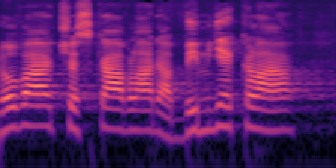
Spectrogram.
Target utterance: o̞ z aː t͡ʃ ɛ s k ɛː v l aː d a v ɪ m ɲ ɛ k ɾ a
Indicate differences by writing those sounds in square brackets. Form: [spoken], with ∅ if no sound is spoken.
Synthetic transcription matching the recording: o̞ [v] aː t͡ʃ ɛ s k [aː] v l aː d a v ɪ m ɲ ɛ k [l] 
